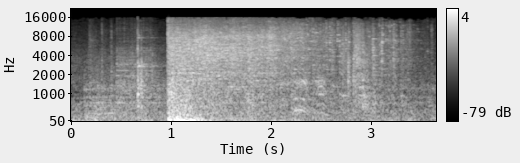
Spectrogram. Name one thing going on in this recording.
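A skater crashes hard onto the ground.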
